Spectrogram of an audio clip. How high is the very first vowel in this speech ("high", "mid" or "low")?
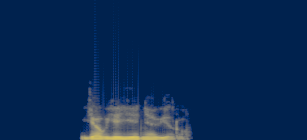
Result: low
